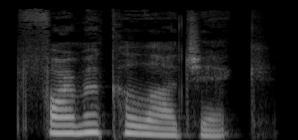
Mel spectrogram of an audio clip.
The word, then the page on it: pharmacologic: American English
